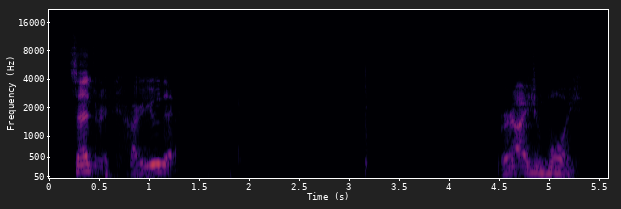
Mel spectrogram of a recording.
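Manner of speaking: calling out loudly, searching. As the mayor, calling out for Cedric from the stairs, shouting.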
